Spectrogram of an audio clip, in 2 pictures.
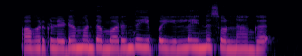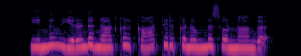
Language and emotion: Tamil, sad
